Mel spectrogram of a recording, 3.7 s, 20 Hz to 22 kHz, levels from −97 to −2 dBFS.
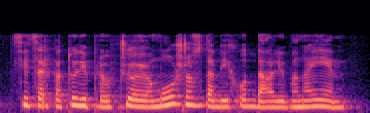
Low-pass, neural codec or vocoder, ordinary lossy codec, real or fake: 7.2 kHz; codec, 16 kHz, 4 kbps, FunCodec, trained on Chinese and English, 50 frames a second; none; fake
